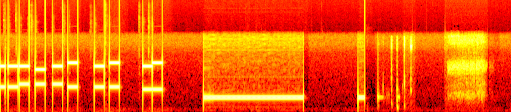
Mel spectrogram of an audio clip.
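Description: Telephone keypad tones as a number is dialed: a quick series of short touch-tone beeps, then a steady line tone lasting about two seconds, followed by a few faint clicks and a short burst of noise.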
